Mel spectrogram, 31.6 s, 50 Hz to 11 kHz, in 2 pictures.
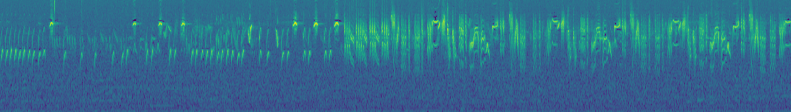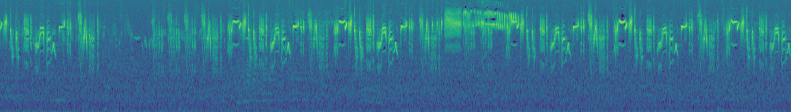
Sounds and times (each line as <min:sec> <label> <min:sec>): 0:18.9 high-pitched, very varied call of a bird 0:31.6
